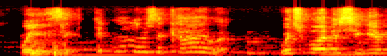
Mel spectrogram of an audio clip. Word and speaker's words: Kaila: she's from prince george's county maryland that is kyla charles wnba player now playing in israel right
